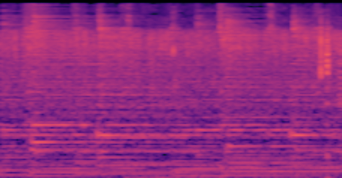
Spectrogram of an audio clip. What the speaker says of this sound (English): The wind and rain were strong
